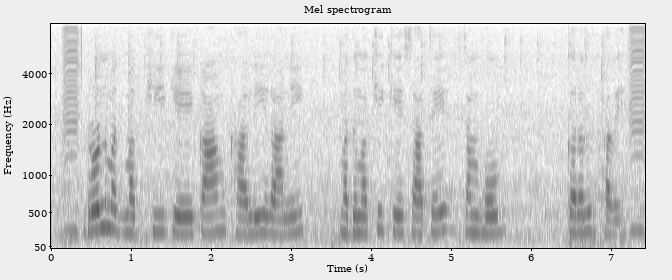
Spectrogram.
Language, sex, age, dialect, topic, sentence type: Bhojpuri, female, 18-24, Northern, agriculture, statement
